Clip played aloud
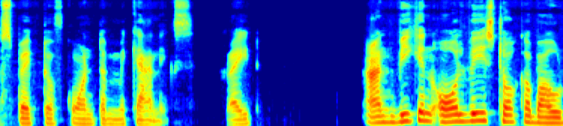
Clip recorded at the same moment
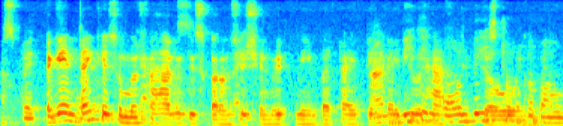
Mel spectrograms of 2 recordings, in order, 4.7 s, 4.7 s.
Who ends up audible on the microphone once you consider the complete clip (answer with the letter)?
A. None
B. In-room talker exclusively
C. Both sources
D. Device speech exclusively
C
